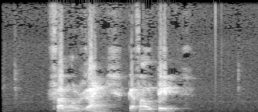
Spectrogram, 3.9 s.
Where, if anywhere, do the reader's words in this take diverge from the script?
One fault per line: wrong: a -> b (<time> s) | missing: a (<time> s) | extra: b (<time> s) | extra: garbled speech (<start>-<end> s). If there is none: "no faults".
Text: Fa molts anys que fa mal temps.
missing: fa (2.0 s)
